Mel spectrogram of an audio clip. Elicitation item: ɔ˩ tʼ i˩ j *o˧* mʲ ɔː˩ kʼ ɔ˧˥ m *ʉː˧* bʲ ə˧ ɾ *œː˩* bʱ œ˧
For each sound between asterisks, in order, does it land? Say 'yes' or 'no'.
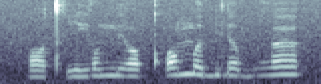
yes, no, no

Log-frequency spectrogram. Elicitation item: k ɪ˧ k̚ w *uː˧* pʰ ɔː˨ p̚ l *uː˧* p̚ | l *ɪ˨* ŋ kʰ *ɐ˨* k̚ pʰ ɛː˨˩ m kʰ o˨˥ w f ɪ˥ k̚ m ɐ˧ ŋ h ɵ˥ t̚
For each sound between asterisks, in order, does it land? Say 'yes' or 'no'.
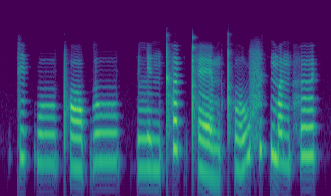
no, yes, yes, no

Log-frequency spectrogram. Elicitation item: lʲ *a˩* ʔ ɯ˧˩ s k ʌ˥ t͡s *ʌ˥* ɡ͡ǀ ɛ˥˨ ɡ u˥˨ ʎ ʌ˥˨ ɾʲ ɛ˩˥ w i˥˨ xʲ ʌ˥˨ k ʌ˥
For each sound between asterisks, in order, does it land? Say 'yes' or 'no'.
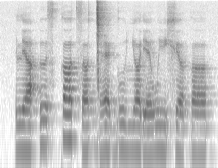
yes, no

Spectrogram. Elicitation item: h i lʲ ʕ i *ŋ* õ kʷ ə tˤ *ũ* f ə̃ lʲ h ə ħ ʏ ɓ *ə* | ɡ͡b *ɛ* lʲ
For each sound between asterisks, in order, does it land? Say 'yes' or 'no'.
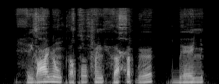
no, yes, no, no

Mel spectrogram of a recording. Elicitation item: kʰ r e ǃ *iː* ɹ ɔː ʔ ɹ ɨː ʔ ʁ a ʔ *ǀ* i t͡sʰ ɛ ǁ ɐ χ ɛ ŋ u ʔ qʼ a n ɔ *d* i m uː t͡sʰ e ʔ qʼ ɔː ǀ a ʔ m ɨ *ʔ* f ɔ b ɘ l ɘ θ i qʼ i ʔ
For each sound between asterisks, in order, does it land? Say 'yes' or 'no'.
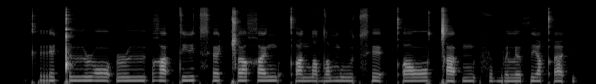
no, no, no, yes

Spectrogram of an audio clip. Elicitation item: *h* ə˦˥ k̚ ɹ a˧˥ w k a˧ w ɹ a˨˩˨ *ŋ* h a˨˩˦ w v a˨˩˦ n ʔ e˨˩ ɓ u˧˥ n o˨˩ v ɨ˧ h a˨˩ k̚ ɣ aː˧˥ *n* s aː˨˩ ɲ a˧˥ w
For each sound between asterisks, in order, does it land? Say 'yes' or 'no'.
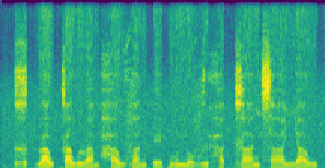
no, no, no

